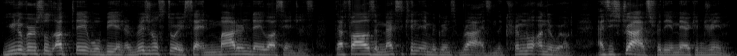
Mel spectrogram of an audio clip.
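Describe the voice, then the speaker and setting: Here a man with a mid-range voice shares anchoring duties on a news segment. Between scripted stories he tosses in quick casual asides, sometimes fumbling a word.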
